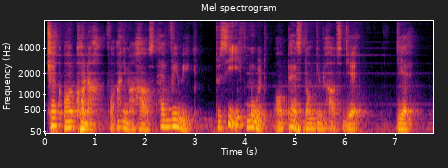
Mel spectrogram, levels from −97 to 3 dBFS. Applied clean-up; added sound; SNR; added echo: neural separator model SepFormer DNS4.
